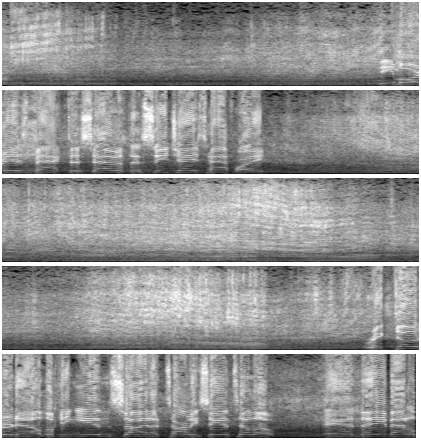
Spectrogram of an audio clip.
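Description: Race car engines roar and whine as the cars speed past.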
